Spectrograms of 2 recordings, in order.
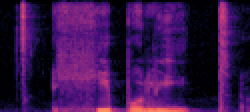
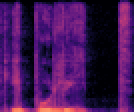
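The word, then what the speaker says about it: Hippolyte: to my sister is said an H in the beginning hipolit but they don't pronounce h in in French iolite oh iolite H I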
